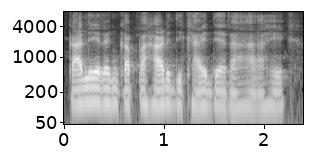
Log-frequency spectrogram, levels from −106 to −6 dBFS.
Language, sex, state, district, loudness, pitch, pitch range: Hindi, male, West Bengal, Alipurduar, -21 LUFS, 110 Hz, 105-115 Hz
